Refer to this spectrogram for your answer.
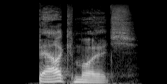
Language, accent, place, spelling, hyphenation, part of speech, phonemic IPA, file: German, Germany, Berlin, Bergmolch, Berg‧molch, noun, /ˈbɛʁkˌmɔlç/, De-Bergmolch.ogg
- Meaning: alpine newt, Ichthyosaura alpestris, Mesotriton alpestris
